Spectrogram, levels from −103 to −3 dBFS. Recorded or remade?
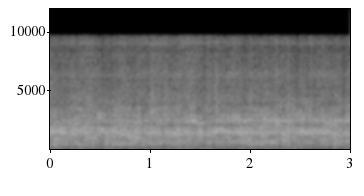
remade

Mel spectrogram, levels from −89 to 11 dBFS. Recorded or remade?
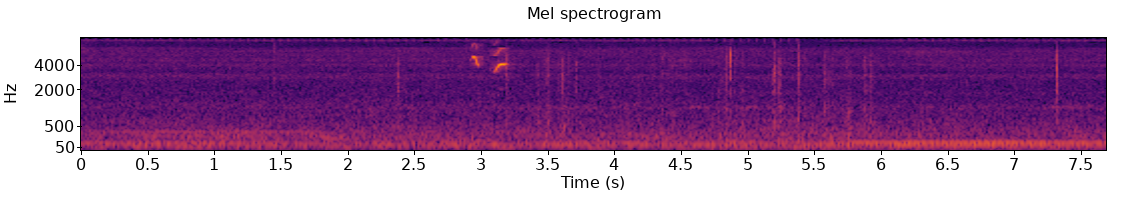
recorded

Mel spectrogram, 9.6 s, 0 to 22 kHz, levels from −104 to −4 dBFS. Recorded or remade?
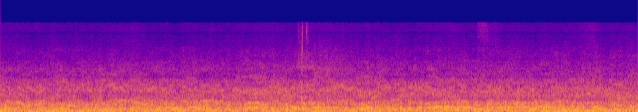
remade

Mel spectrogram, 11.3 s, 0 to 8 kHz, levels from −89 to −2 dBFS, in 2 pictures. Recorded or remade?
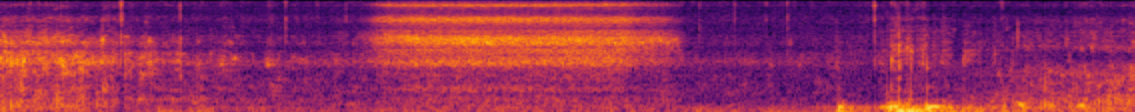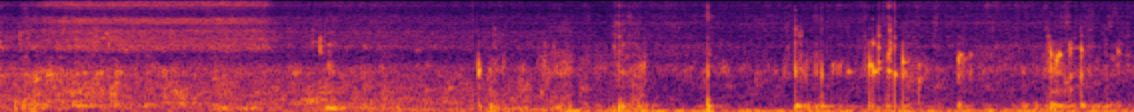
remade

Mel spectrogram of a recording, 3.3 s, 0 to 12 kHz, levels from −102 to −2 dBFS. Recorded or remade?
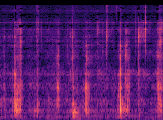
remade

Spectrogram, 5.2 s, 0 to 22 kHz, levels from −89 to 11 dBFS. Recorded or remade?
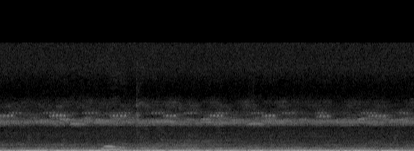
recorded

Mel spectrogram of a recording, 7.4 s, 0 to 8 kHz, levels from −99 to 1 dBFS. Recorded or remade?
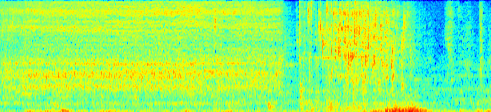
remade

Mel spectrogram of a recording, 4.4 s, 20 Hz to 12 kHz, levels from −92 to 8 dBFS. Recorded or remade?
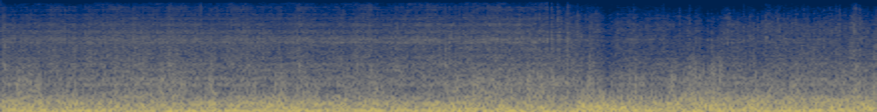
recorded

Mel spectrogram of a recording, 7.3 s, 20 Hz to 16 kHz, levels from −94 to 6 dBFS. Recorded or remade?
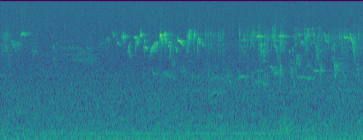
recorded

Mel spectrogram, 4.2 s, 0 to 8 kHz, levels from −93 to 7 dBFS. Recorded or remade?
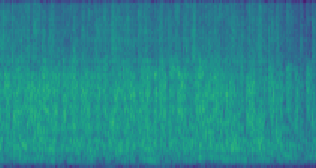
recorded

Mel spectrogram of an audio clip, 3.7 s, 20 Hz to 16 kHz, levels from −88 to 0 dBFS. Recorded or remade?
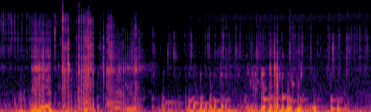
remade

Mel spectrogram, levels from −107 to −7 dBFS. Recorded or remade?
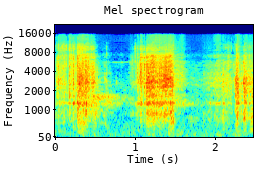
recorded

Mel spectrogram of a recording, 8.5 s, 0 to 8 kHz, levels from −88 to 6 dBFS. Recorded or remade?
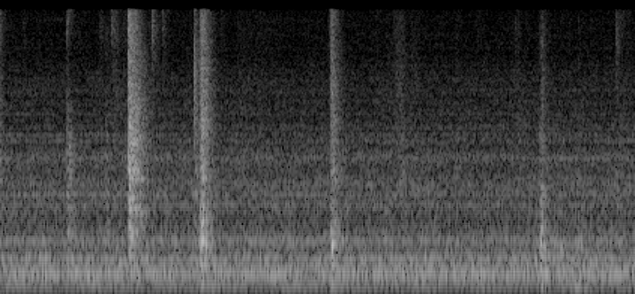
recorded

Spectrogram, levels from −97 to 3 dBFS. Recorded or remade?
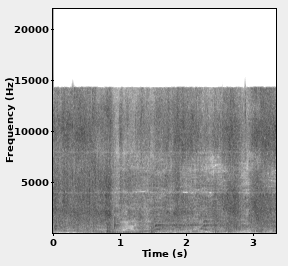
recorded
